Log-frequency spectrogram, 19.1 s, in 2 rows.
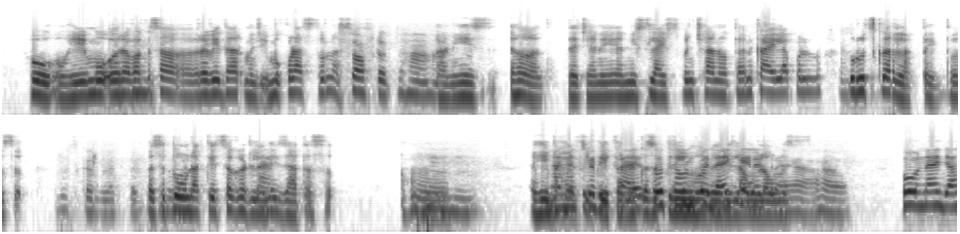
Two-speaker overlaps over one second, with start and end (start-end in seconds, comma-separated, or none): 14.9-17.6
